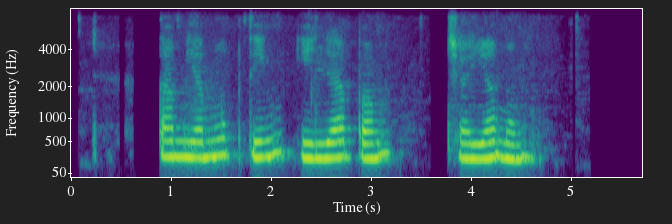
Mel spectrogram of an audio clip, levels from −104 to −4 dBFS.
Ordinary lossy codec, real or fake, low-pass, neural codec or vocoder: Opus, 32 kbps; real; 7.2 kHz; none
